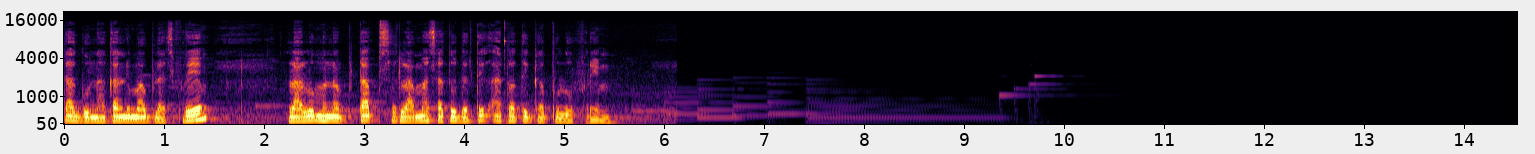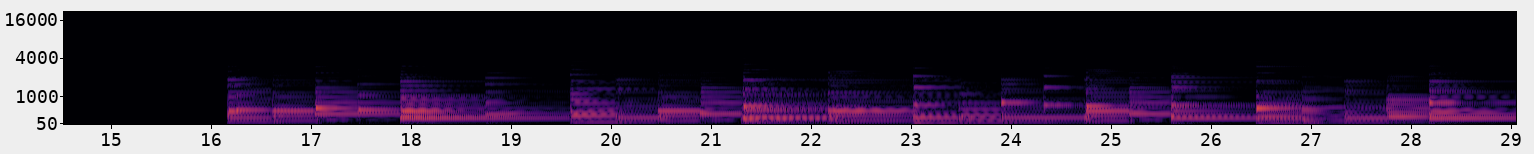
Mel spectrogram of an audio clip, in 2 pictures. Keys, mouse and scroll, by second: 4.5-6.6 drag, 7.5-7.9 drag, 8.4 shift+d, 11.1 click, 13.0 click, 13.5-14.8 drag, 15.2 i, 18.4 click, 18.8 drag, 19.1 click, 19.6 shift+d, 20.5 click, 20.9 click, 21.8-23.0 drag, 23.2 drag, 23.6 Delete, 23.9 click, 24.6 click, 26.8 ctrl+z.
